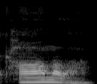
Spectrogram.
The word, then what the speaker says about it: Kamala: it right camel no my name is not camela it's kala okay my name is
